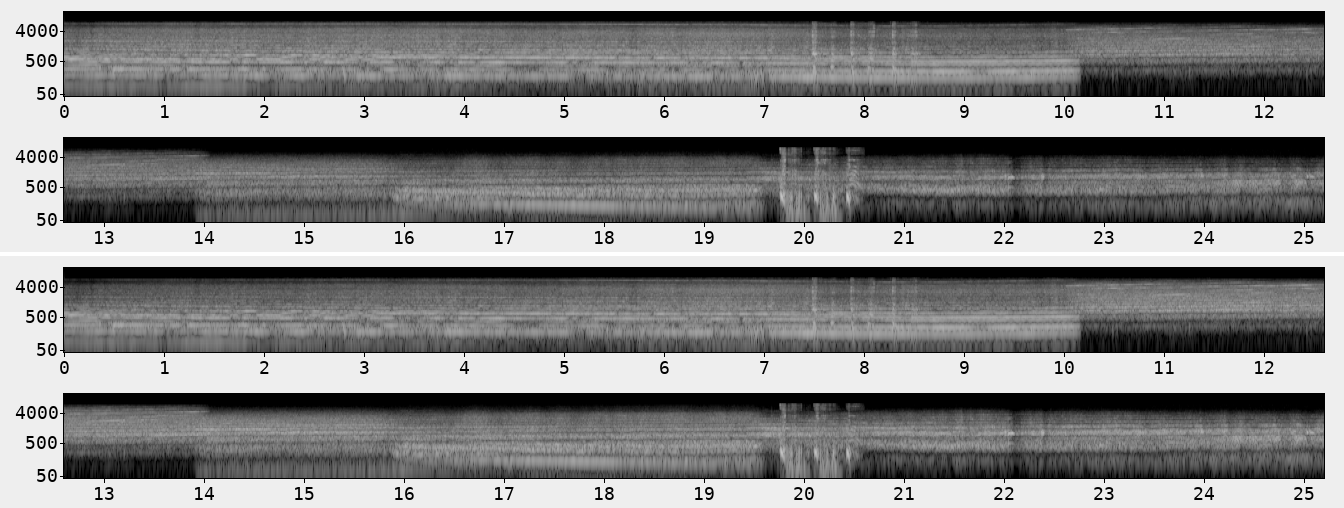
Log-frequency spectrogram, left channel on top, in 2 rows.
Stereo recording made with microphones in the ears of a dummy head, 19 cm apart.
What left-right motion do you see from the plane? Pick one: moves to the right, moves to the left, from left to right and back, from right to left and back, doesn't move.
moves to the right.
